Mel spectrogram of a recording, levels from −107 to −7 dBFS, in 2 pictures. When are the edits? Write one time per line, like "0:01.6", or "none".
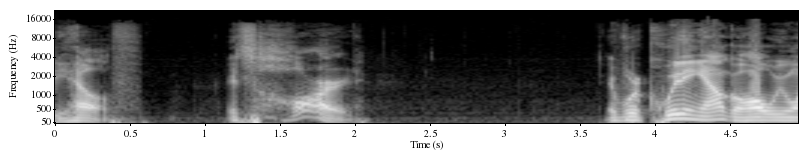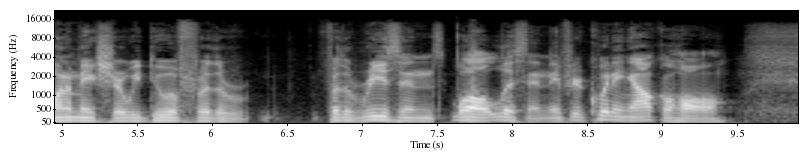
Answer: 0:00.9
